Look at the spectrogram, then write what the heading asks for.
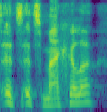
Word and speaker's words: Mechelen: I believe it's Mechelen. Yeah, Is it yeah. not? How did I do, Frederick? Very well. It's Mechelen, but you did that very well.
